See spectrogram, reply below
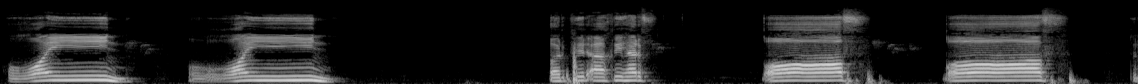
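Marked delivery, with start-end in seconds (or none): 0.1-3.3 غین drawn out slowly with a full heavy back sound; heavy letter. Shown as a demonstration. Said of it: "موٹی آواز میں پڑھا جائے گا". 7.6-10.5 قاف slow, full and heavy from the throat; heavy letter. Shown as a demonstration. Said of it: "موٹی آواز میں پڑھا جائے گا".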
